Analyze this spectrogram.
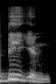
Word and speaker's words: Begin: Well, from the man himself, what is the correct pronunciation? It's vegan.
